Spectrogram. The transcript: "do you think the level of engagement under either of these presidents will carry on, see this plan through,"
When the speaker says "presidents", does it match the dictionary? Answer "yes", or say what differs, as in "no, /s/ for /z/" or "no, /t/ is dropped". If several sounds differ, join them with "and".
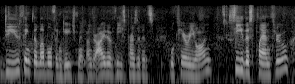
yes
